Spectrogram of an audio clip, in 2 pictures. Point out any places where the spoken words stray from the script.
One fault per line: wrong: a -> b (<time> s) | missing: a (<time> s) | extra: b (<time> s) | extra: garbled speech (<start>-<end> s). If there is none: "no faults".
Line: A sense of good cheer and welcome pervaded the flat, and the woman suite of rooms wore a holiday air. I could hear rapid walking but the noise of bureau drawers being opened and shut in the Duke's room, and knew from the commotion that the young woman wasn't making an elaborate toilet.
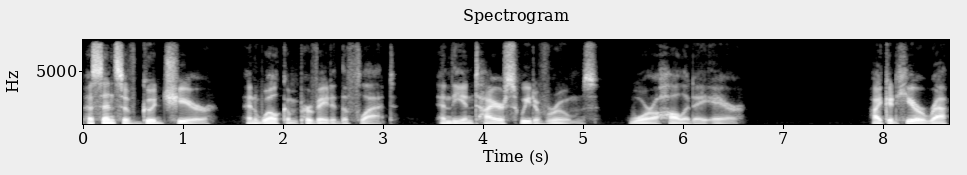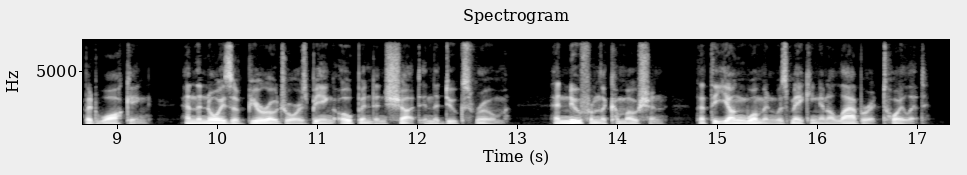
wrong: woman -> entire (3.8 s)
wrong: but -> and (9.7 s)
wrong: wasn't -> was (15.6 s)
